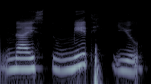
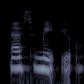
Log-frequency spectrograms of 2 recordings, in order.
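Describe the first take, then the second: First: The t and y are said separately. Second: The t and y merge into a ch sound. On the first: The speaker calls it wrong. "instead of say" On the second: The speaker calls it right. "we say"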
